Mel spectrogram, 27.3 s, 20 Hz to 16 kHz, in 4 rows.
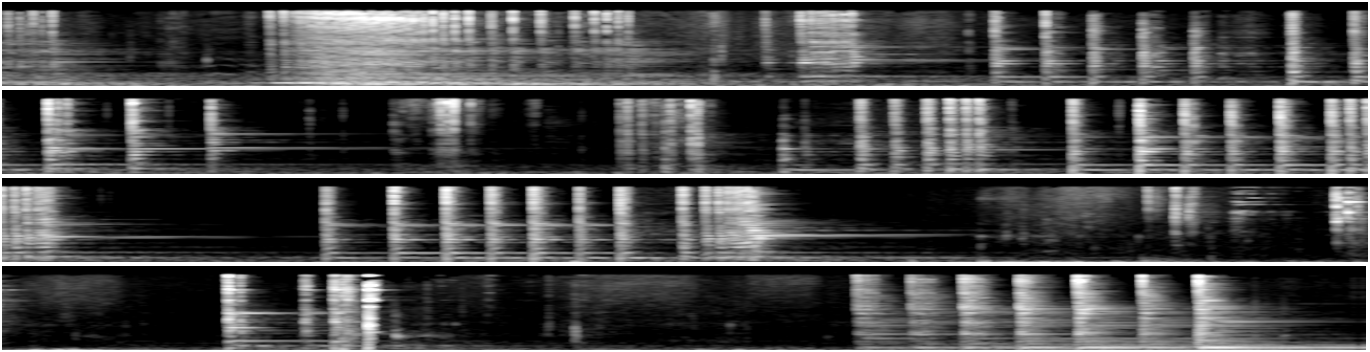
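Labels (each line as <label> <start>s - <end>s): A hand running along the strings of a musical instrument in a low register. 0.0s - 4.5s
The same string on a musical instrument is played repeatedly. 4.6s - 8.0s
Rubbing sound on a hard surface. 9.0s - 9.3s
Rubbing sound on a hard surface. 9.9s - 10.5s
The same string on a musical instrument is played repeatedly. 10.7s - 11.6s
The sound of a hand swiftly running along the strings of a musical instrument. 11.6s - 11.9s
The same string on a musical instrument is played repeatedly. 12.2s - 13.5s
The sound of a hand swiftly running along the strings of a musical instrument. 13.5s - 14.1s
The same string on a musical instrument is played repeatedly. 15.2s - 17.1s
The sound of a hand swiftly running along the strings of a musical instrument. 17.1s - 17.7s
A hand moves over a wooden surface. 18.5s - 20.1s
Light objects hit metal. 20.3s - 21.1s
The same string on a musical instrument is played repeatedly. 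21.6s - 22.1s
Light objects hit metal. 22.2s - 22.6s
A single low-pitched string on a musical instrument is played loudly and repeatedly. 24.7s - 27.3s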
